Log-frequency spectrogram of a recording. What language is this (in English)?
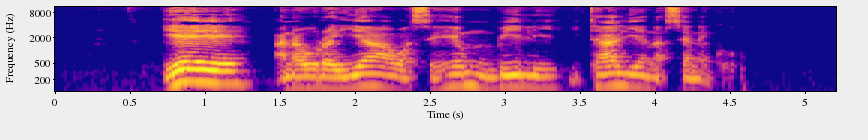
Swahili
